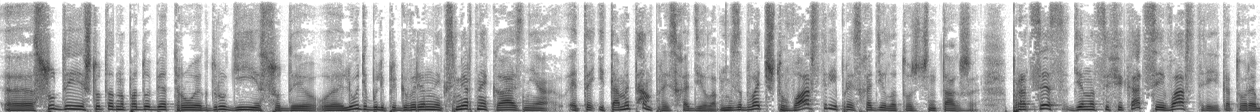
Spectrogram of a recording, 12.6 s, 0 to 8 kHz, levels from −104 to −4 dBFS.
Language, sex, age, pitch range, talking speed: Russian, male, 30-49, 155-200 Hz, 150 wpm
